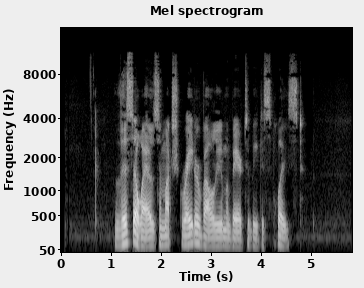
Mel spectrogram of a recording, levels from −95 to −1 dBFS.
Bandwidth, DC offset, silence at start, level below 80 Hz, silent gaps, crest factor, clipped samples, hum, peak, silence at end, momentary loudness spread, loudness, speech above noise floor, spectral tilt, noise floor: 11.5 kHz; under 0.1%; 1.1 s; -58 dBFS; none; 22 dB; under 0.1%; none; -2 dBFS; 1 s; 14 LU; -23 LUFS; 44 dB; -4.5 dB/octave; -67 dBFS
